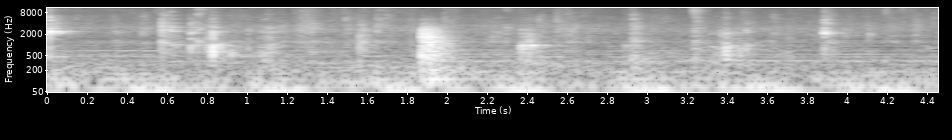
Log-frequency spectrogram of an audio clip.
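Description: A spoon stirs salt, ground ginger and black pepper into pork wet fry sizzling in a pan, with several distinct scraping strokes over a soft, steady sizzle.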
